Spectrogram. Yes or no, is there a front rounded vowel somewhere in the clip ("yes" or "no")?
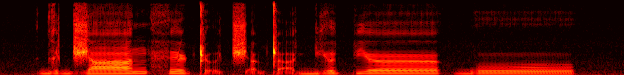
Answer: yes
